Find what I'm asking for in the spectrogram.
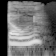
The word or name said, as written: dovne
